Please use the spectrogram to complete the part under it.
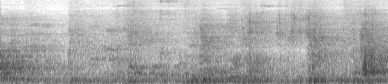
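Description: A ridden horse canters on an arena surface during a schooling lesson, its muffled hoofbeats repeating steadily through continuous outdoor noise with a faint voice in the background.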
